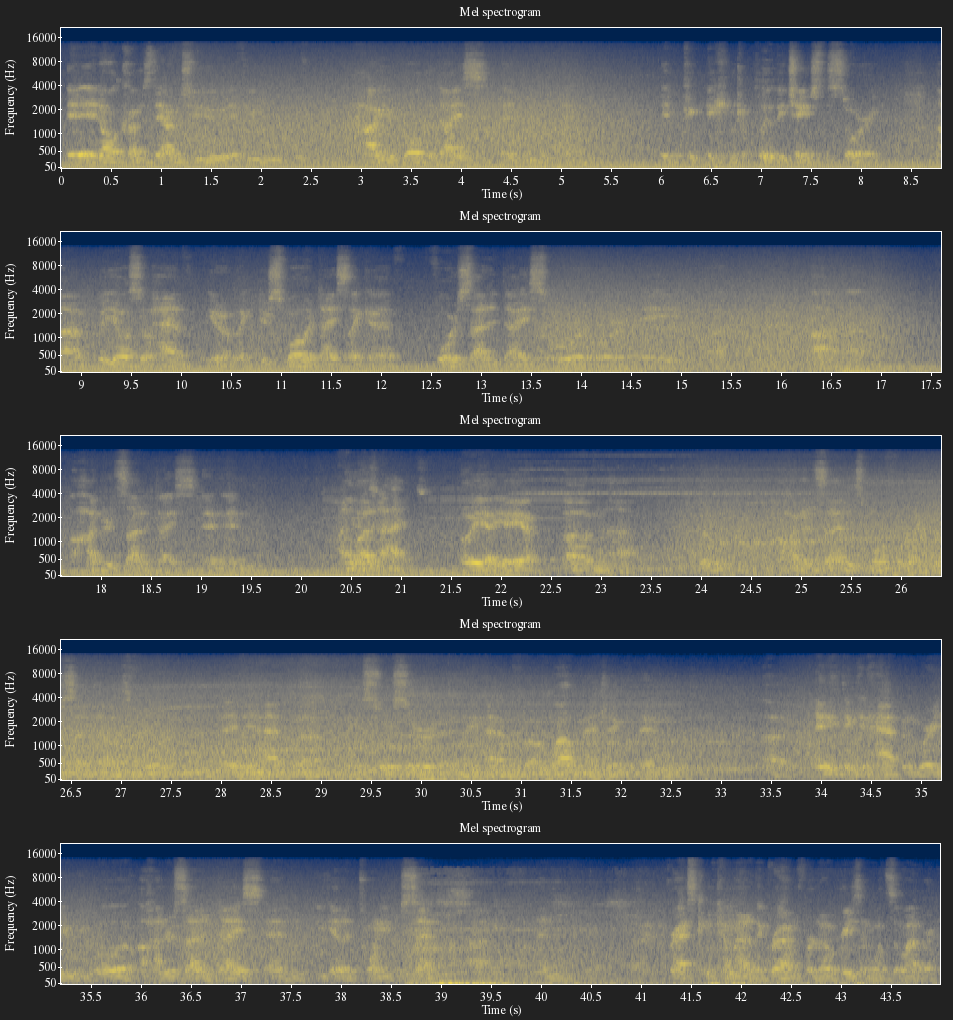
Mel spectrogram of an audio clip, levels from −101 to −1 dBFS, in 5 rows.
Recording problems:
off-mic speech; far
room echo; slight; dies away in 0.3 s
train or aircraft noise; loud; throughout; 3 dB below the speech
alarms or sirens; faint; throughout; 20 dB below the speech

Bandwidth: 14 kHz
